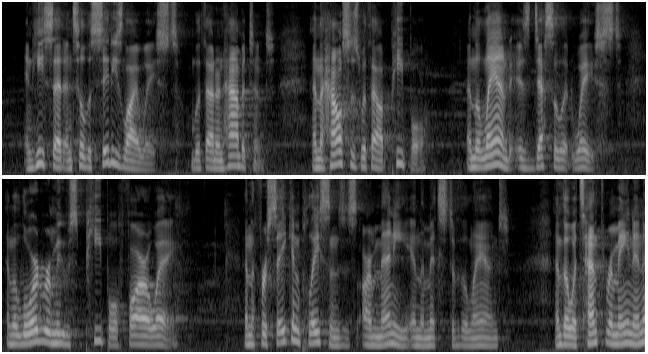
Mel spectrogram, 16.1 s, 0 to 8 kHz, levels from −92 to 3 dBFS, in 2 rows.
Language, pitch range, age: English, 125-165 Hz, 30-49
